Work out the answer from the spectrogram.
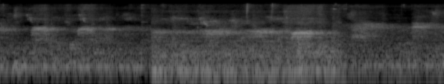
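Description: Birds calling faintly, a series of short repeated calls, over a low rumble that sets in about two seconds in and fades after four seconds.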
